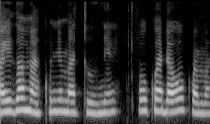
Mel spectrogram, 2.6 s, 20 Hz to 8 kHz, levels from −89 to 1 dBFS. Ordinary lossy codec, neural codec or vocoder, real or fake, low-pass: none; codec, 16 kHz, 2 kbps, FreqCodec, smaller model; fake; none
